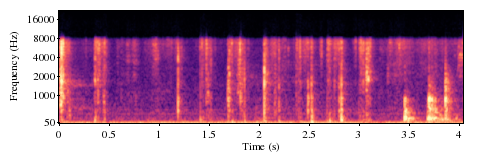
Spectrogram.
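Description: A deck of oracle cards shuffled by hand up close, a quiet run of rapid riffling flutters and soft slaps repeating with no talk over them.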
